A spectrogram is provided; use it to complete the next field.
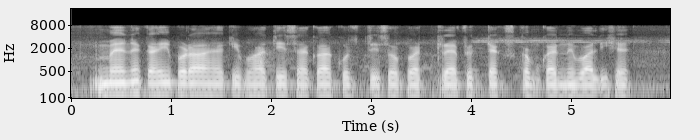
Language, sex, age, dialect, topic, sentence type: Hindi, male, 18-24, Awadhi Bundeli, banking, statement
